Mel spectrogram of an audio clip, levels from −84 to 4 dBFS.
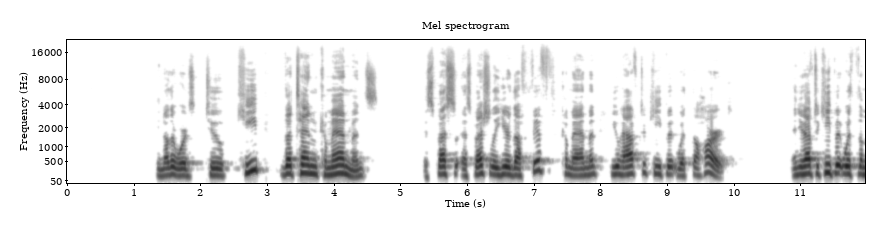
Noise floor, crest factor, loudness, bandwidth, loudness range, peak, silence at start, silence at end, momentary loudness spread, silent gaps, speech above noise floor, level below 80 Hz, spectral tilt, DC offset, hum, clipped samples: under -90 dBFS; 18 dB; -18 LUFS; 17 kHz; 3 LU; -2 dBFS; 1.35 s; 0 s; 11 LU; 4.67-5.33 s, 10.15-10.84 s; over 72 dB; -82 dBFS; -6.5 dB/octave; under 0.1%; none; under 0.1%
